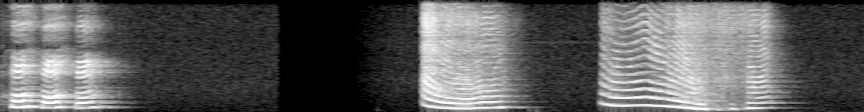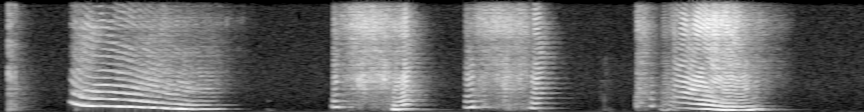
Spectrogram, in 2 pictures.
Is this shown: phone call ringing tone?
no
